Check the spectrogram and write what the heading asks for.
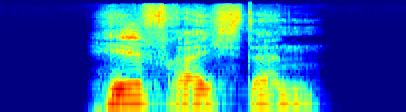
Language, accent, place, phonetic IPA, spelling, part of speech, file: German, Germany, Berlin, [ˈhɪlfʁaɪ̯çstn̩], hilfreichsten, adjective, De-hilfreichsten.ogg
- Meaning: 1. superlative degree of hilfreich 2. inflection of hilfreich: strong genitive masculine/neuter singular superlative degree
